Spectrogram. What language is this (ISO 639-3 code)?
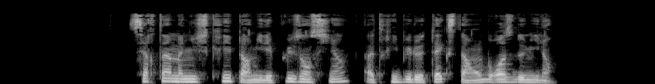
fra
